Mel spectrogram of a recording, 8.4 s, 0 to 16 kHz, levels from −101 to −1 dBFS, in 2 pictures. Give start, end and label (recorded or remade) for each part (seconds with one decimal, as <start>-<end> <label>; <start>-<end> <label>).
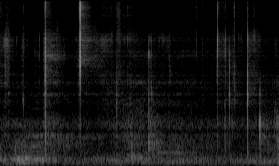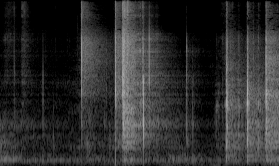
0.0-5.2 remade; 5.2-6.2 recorded; 6.2-7.4 remade; 7.4-8.4 recorded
